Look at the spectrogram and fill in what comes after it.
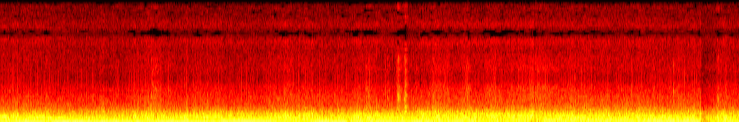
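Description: Toyota Glanza's four-cylinder engine running hard, heard from inside the cabin over tyre and wind noise. Its pitch sags as the throttle comes off about a second in, then climbs back and holds steady, with a brief drop in level near the end.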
